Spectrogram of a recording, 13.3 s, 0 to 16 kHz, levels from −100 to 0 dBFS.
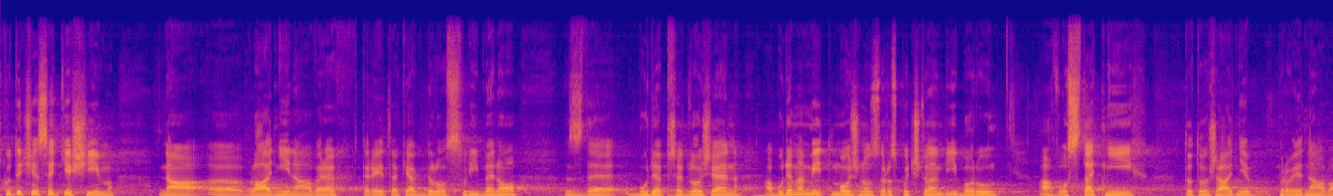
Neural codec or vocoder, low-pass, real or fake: vocoder, 48 kHz, 128 mel bands, Vocos; 14.4 kHz; fake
